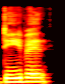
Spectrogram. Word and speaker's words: d4vd: He was a 20-year-old rising star in the music world, better known to fans as David, pronounced David, but spelled D4 VD.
